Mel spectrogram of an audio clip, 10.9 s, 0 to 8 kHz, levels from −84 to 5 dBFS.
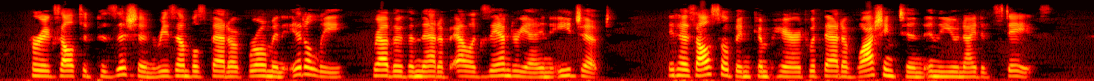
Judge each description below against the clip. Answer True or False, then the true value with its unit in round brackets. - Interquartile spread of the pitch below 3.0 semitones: True (2.5 semitones)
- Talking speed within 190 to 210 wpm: False (160 wpm)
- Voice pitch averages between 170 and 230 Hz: True (190 Hz)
